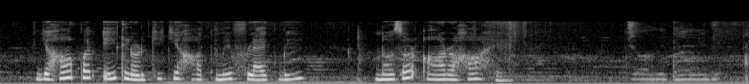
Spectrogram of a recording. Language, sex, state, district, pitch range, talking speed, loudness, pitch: Hindi, female, Rajasthan, Jaipur, 185-260 Hz, 105 wpm, -17 LUFS, 230 Hz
